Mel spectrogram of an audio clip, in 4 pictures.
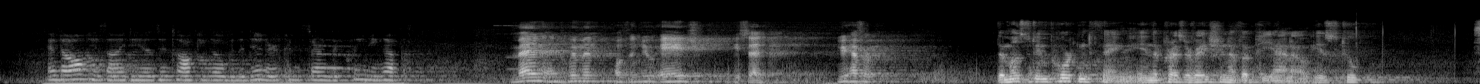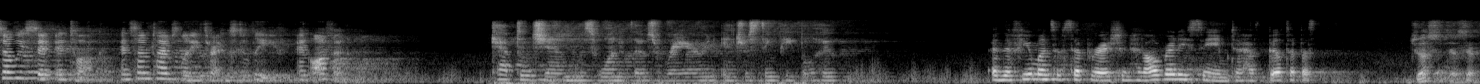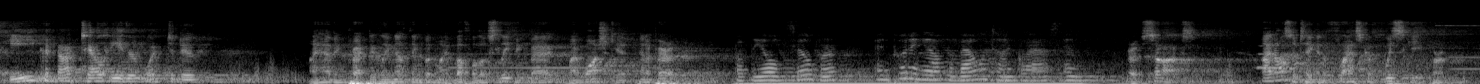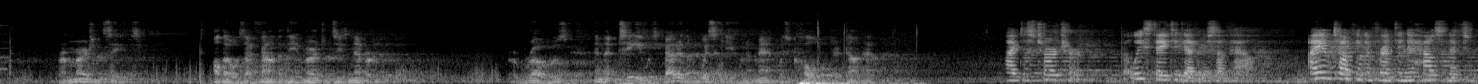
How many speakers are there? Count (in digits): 8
